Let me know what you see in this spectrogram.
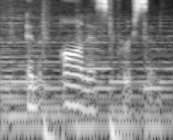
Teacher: the word honest starts with an H, which is a consonant letter, but the H is totally silent. The first sound you actually hear is O, an honest person.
